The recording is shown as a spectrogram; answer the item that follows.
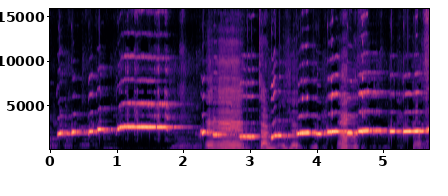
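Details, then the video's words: Parrot laughing: a steady whistled tone near one pitch, rising slightly in steps, broken in the middle by a burst of harsh, rich-toned cackling notes, then a long whistle again climbing gently to the end. "papagaio inteligente dano risada"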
